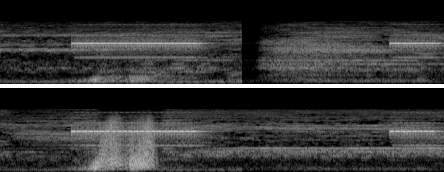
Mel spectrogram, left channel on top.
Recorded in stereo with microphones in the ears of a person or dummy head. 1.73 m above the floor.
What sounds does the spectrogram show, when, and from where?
0.7 s a phone ringing: 20° right (ahead or behind), 3.5 m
